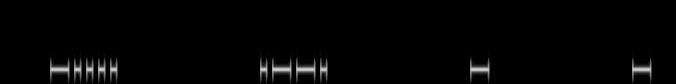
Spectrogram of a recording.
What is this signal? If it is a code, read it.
Morse code, heard as a keyed tone, about 20 wpm, spaced as for 5 wpm, 700 Hz. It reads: 6PTT
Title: USA Call Signs - 8x Character Spacing - 20wpm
